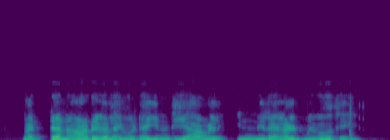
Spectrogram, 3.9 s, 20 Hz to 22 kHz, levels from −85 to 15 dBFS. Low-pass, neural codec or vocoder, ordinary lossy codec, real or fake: 7.2 kHz; none; Opus, 32 kbps; real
